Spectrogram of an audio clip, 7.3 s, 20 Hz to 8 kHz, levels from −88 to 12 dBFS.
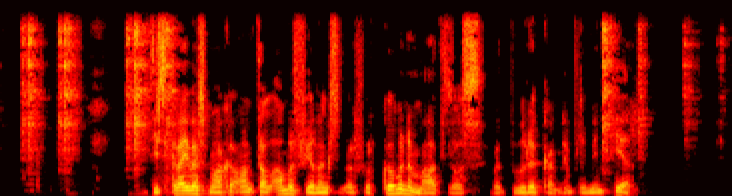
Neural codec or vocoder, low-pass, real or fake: none; 7.2 kHz; real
